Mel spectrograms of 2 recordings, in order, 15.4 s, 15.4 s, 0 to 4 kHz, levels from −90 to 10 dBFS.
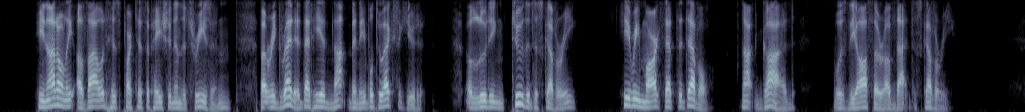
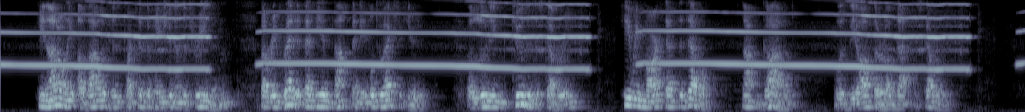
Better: first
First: none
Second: background sound (Wind instrument, woodwind instrument); 3 dB below the speech // room echo; dies away in 0.6 s

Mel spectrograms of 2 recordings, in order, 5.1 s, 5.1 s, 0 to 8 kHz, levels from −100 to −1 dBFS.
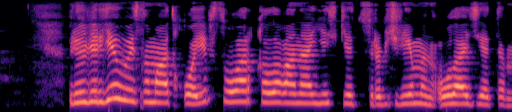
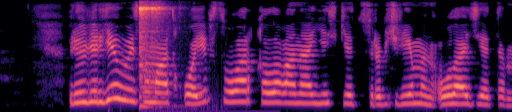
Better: first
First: none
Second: background sound (Tambourine); 4 dB above the speech

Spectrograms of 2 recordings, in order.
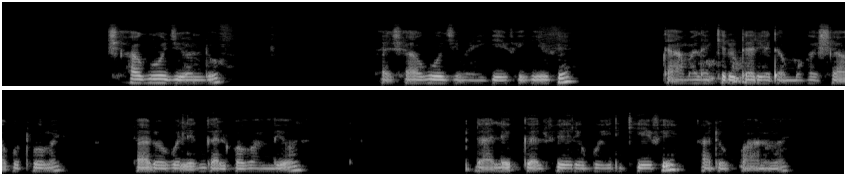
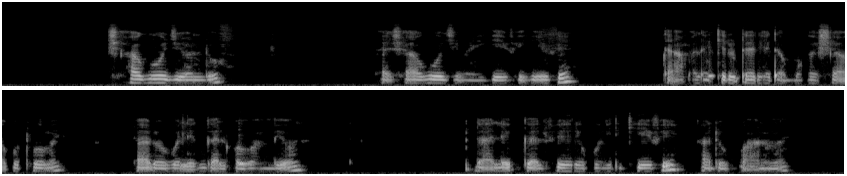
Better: first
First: none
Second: noise reduction (neural diffusion model UNIVERSE++)

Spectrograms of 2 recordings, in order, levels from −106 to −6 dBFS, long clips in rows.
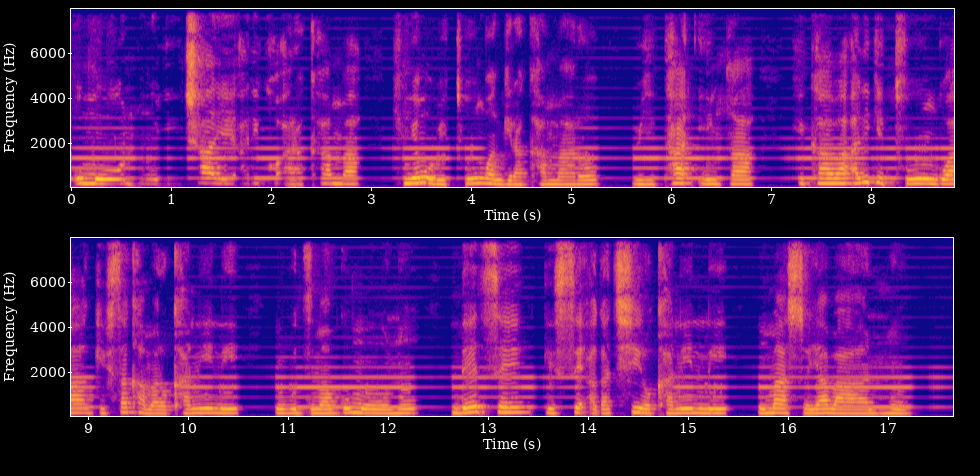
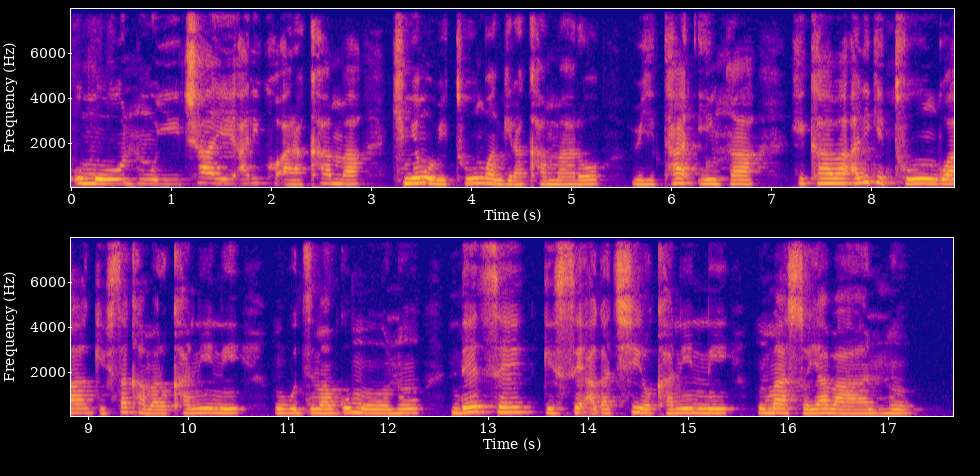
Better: second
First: noise reduction (neural mask model RNNoise)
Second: none

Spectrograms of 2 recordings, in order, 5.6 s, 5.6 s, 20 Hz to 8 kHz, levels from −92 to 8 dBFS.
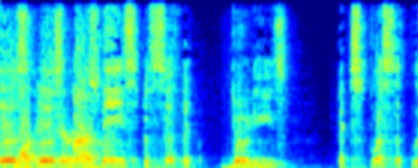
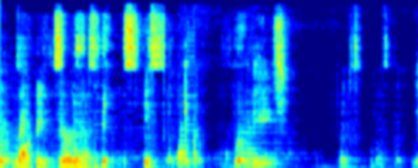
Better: first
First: none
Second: noise reduction (neural mask model DeepFilterNet 3)

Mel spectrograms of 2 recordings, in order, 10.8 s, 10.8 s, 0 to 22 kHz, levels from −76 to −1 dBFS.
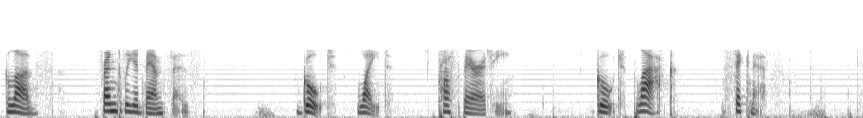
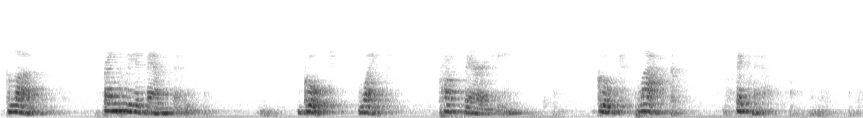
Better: first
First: none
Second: room echo; dies away in 0.9 s

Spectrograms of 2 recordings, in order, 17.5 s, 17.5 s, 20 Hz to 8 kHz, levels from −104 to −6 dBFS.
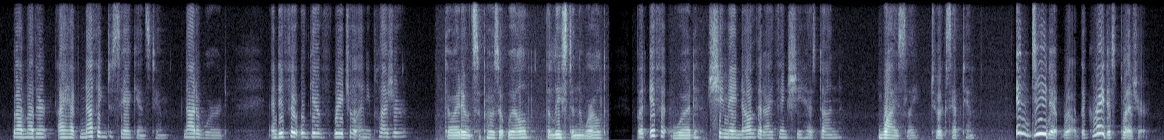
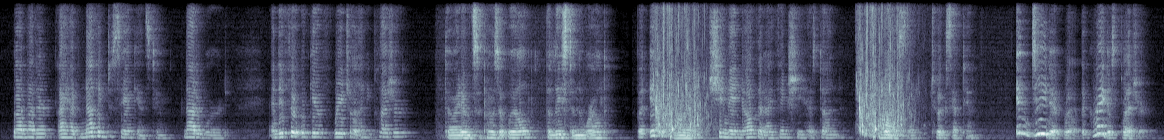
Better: first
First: none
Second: background sound (Splash, splatter); 1 dB below the speech // room echo; dies away in 0.4 s

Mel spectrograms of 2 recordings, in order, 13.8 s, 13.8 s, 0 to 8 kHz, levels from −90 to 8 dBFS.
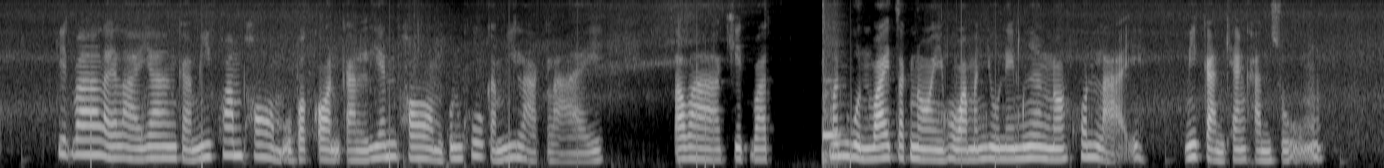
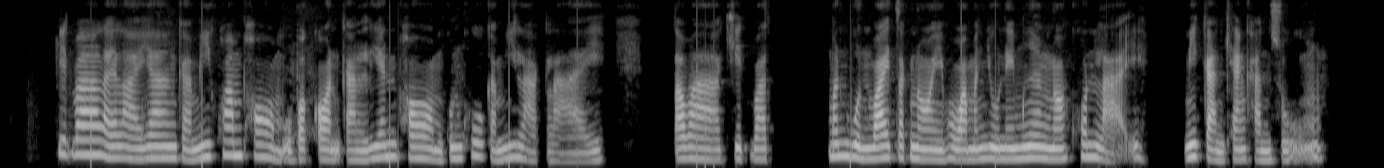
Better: second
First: background sound (Liquid); 17 dB below the speech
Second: none

